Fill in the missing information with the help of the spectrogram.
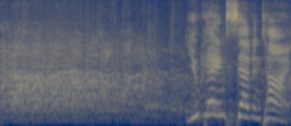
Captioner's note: laughter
